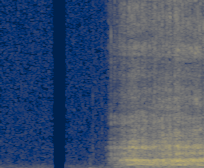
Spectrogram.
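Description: Near silence for about a second, then a small mechanical toy starts a steady whirring that grows louder.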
